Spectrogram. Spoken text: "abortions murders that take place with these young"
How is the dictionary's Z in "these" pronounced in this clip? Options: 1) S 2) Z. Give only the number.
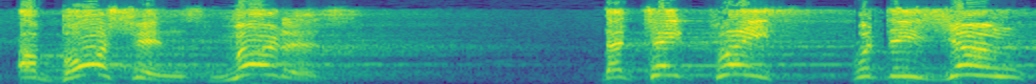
2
